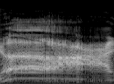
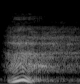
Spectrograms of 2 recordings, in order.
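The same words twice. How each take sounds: First: It sounds like a painful groan. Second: It sounds like a hopeful, anticipating sigh.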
